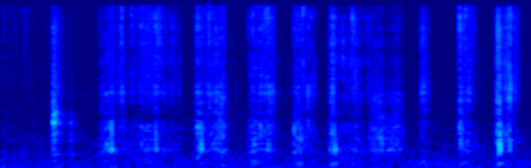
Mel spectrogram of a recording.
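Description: A thin wooden chopstick stirs and scratches through uncooked dry long-grain white rice in a shallow round glass dish. It makes bursts of bright, crisp rustling and scraping grains, with short quiet gaps between strokes and a few sharper clicks.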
